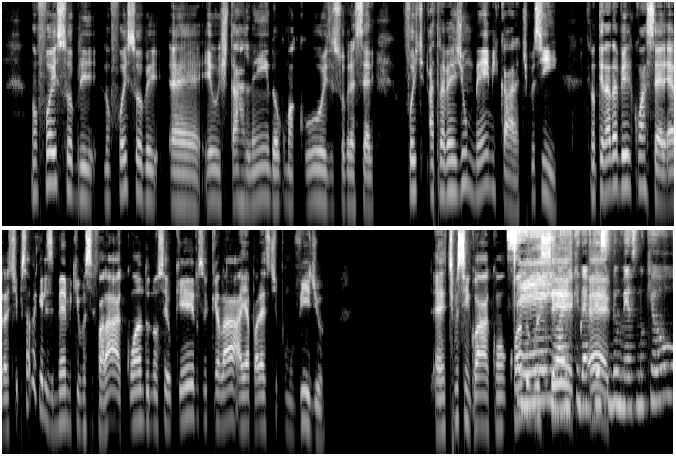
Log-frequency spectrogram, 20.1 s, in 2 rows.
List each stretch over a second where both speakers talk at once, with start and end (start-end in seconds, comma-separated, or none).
17.6-19.2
